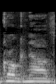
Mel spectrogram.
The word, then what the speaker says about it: grognards: gards and control freaks I think it's pronounced gron yards um I have heard Grog nards as well so it could be either um several years ago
